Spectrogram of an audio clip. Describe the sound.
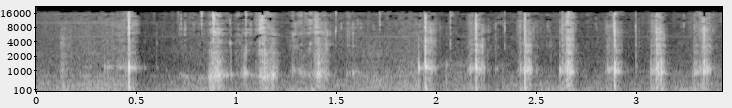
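Chewing during a food tasting: many crisp, crunchy bites in a fairly regular rhythm, clear and close with quiet gaps between them.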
